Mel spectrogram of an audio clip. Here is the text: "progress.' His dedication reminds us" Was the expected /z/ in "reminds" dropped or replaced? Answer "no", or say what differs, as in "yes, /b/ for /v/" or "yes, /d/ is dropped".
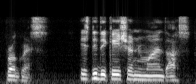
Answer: yes, /z/ is dropped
